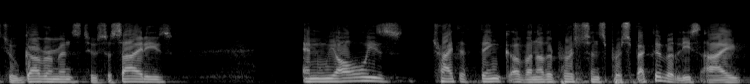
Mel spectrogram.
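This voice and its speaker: A man speaking as a diplomat, formally addressing a guest in a deliberate, emphatic way that repeats phrases for weight. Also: mid-range voice. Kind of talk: formal congratulations and question to a guest. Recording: dull lo-fi sound.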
